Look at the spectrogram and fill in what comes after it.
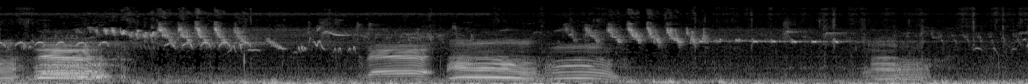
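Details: Cattle crowded in a farm pen moo in separate bouts, two close together in the middle and single calls near the start and end, while birds chatter and chirp throughout.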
